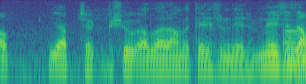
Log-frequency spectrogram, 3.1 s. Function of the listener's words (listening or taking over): listening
